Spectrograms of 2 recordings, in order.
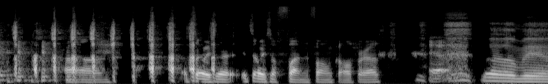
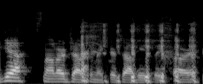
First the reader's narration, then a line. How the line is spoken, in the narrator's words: laugh at them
